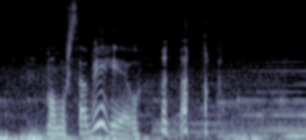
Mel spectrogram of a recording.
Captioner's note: chuckles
